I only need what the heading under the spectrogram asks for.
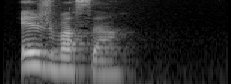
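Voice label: "эжваса", Komi, female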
